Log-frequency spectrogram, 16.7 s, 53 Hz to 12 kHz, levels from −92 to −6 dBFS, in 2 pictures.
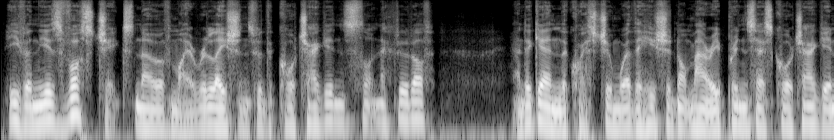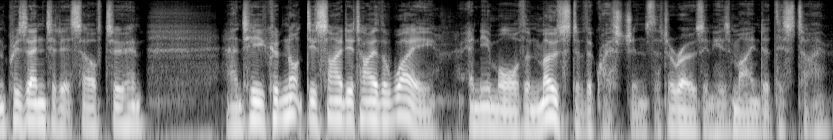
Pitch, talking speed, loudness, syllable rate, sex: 90 Hz, 180 wpm, -19 LUFS, 5.2 syllables/s, male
